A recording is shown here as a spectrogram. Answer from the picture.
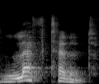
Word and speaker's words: lieutenant: In British English, it's pronounced lieutenant for some reason, even though it is spelt the same.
